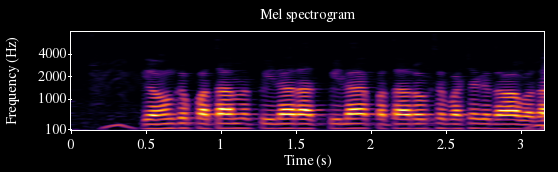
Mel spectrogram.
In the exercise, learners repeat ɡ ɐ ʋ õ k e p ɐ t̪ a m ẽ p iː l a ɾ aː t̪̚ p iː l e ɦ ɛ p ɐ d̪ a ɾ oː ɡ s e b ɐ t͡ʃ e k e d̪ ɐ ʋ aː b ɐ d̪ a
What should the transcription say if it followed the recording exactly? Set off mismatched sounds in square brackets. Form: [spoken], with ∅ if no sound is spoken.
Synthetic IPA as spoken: ɡ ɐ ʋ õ k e p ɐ t̪ a m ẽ p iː l a ɾ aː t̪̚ p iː l [a] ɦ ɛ p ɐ [t̪] a ɾ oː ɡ s e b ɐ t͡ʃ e k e d̪ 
